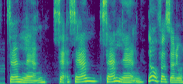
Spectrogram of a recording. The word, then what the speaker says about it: San Lang: since he looks knowledgeable about Oh, Sanlang's so handsome in the donghua.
